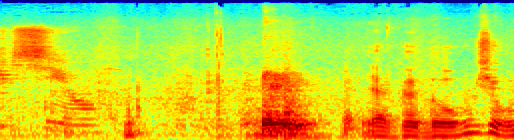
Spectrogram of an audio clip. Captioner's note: crash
